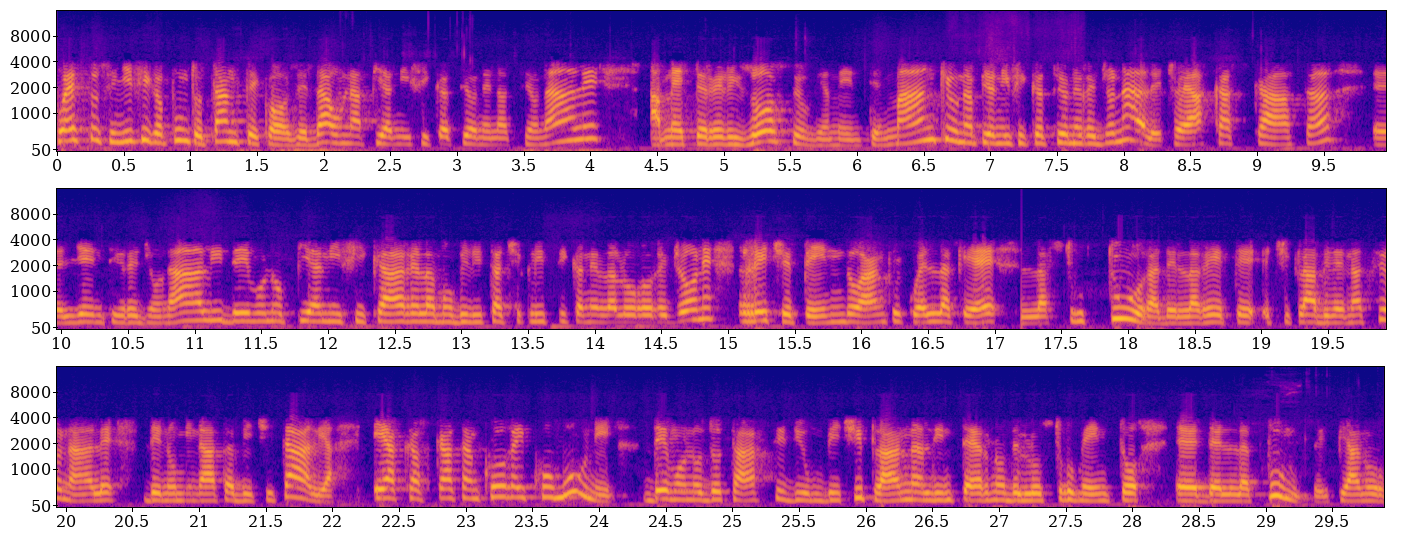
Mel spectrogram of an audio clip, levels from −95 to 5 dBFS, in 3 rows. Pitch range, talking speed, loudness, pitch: 180-225 Hz, 130 wpm, -18 LUFS, 200 Hz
